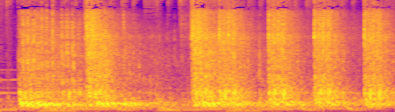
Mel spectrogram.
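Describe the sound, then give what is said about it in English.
Gunfire as U.S.-backed Syrian Democratic Forces close in on the last territory held by Islamic State militants in Syria: several loud, rattling bursts of automatic fire follow one another at irregular intervals, with no voices. “That's the sound of U.S.-backed Syrian Democratic Forces closing in on the last small piece of territory held by Islamic State militants in Syria.”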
